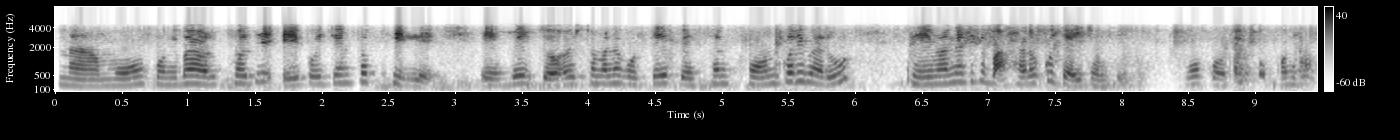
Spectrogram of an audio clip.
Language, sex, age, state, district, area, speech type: Odia, female, 30-45, Odisha, Sambalpur, rural, conversation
